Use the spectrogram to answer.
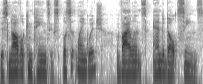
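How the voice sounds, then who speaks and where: This is a plain, everyday voice with a Canadian accent, speaking at a moderate pace on a very clean recording with a silent background. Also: man. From Canada, Vancouver area. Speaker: podcast novelist. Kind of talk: scripted introduction.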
